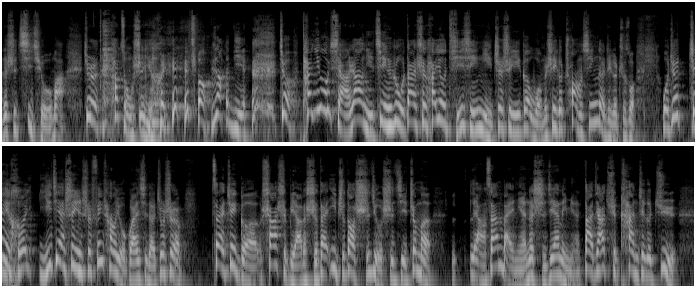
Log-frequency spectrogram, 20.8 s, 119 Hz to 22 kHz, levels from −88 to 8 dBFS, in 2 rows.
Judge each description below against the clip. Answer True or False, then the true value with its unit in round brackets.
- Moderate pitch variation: False (7.3 semitones)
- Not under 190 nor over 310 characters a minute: True (285 characters per minute)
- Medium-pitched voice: False (210 Hz)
